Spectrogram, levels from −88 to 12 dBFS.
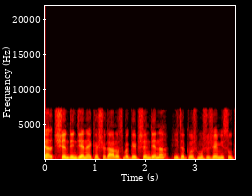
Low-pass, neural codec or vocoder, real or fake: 7.2 kHz; codec, 16 kHz in and 24 kHz out, 0.4 kbps, LongCat-Audio-Codec, two codebook decoder; fake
